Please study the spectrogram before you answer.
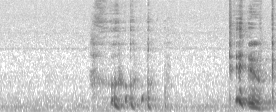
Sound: man laughing

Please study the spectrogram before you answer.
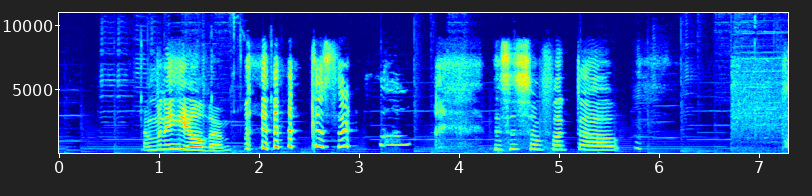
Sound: laughs

